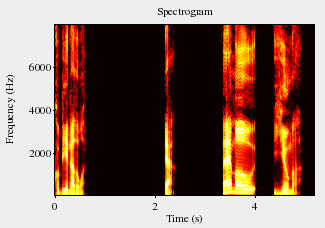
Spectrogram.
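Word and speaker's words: Famuyiwa: Fam Yuma is how I've heard it pronounced. Fam Yuma.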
